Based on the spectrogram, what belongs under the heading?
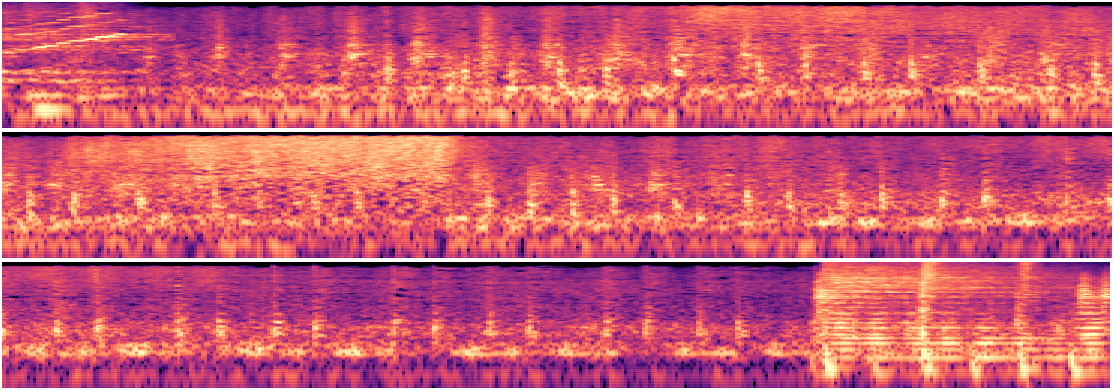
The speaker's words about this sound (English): we are on the tram taking a tour of the city, getting ready to go on the way to the marina.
